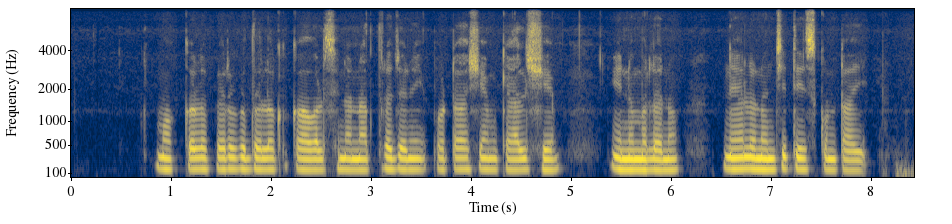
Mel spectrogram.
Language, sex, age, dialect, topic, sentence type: Telugu, male, 18-24, Southern, agriculture, statement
